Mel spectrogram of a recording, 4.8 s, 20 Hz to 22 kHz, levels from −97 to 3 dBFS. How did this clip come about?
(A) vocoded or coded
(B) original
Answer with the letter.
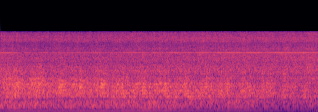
B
